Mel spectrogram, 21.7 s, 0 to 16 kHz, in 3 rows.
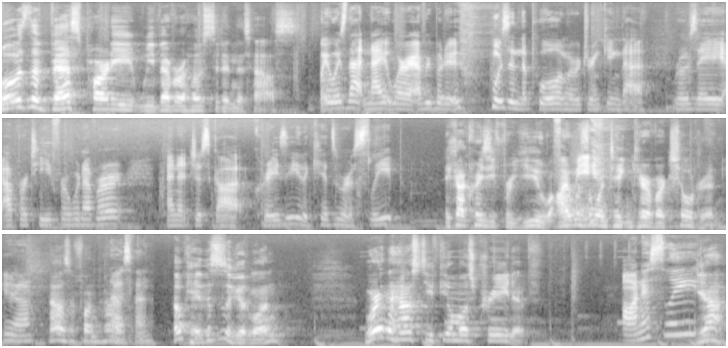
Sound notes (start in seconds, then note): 12.7 laughs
